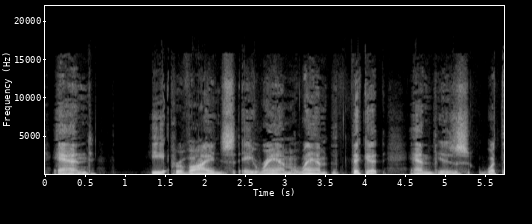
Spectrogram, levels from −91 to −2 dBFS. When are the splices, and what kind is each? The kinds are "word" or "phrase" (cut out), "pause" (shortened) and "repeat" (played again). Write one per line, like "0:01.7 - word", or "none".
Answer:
0:01.5 - word
0:03.1 - word
0:03.6 - word
0:04.9 - word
